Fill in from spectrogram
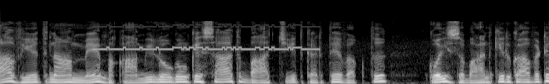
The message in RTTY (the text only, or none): DIE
